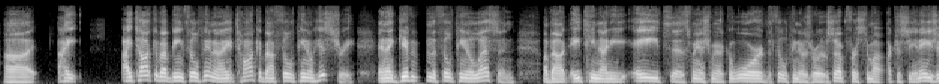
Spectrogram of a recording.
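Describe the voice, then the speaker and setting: A man's voice: medium pitch, brisk, darkish tone, no room sound, clean studio sound. A man who performs comedy and storytelling, talking casually in a panel discussion.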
